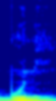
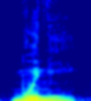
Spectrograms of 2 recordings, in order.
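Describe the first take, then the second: First: The n sound is a plain alveolar n. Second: The n sound is palatalized, like ny. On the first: "문의 이런 식으로 좀 약간 이상하게 발음해요" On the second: "문의로 우리가 발음하지 않고"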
